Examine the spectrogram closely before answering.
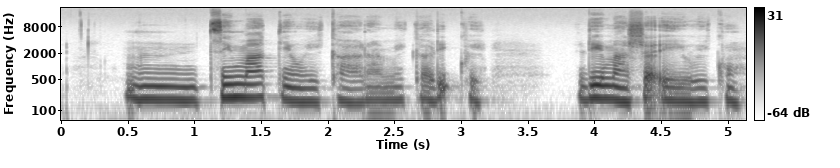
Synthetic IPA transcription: t͡sĩ˦mã˦t̪ĩ˧ũ˧i˧ka˨ɾã˧mĩ˧˦ka˧ɾi˦ʔkʰʷi˧ | ɾi˦mã˧ʃa̰˦ʔe˧ju˧˨i˧kʰũ˧

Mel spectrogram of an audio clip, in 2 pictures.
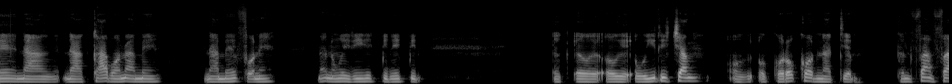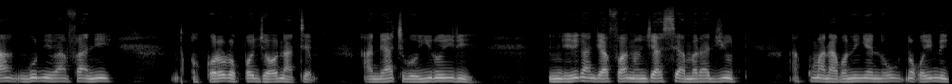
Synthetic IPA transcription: e˨na˨na˨ka˦˨bo˨na˨me˨ | na˨me˨m̩˦fo˨ne˦ | a˨˦no˨ŋe˨ɾi˦e˦k͡pi˨ne˦k͡pi˦n˨ | o˨ji˦ɾi˦t͡ʃa˦ŋ˨ | o̰˨ko˨ɾo˦ko˦tna˨te˨m | kɨ˨nm̩˦fa˦ɱ̩˨fa˦ŋ̩˦ɡu˦ti˨˦ba˦ɱ̩˦fa˦˨ni˦ | o̰˨ko˨ɾo˦ɾo˨k͡po˦d͡ʒo˨˦na˨te˨m | a̰˨ne˨a˦t͡ʃi˨bo˨ji˦ɾo˦ji˦ɾi˨˦ | e˨ɾi˦ka˨n̩˦d͡ʒi˦a˨fa˦no˨n̩˦d͡ʒi˦a˦se˦a˨ma˦ɾa˦d͡ʒu˦d̚ | a̰˨ku˦ma˨na˨bo˨ni˦ɲe˦no˦no˨ko˨ji˦me˨

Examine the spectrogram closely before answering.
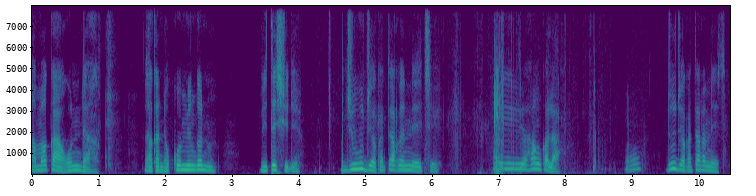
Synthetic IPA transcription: a˨mːa˦ka˨ɣu˦n˦da˨ | za˨ka˨nda˨ko˦mi˦ŋɡa˦nu˨m | vi˨ta˦ʃi˦˨ɗe˨ | d͡ʒu˦d͡ʒa˨ka˨ta˦ɣi˦nːe˨t͡ʃe˨ | a̰˦jɦa˦ŋka˨la̰˨˦ | d͡ʒu˦d͡ʒa˨ka˨ta˦ɣi˦nːe˨t͡ʃe̥˨

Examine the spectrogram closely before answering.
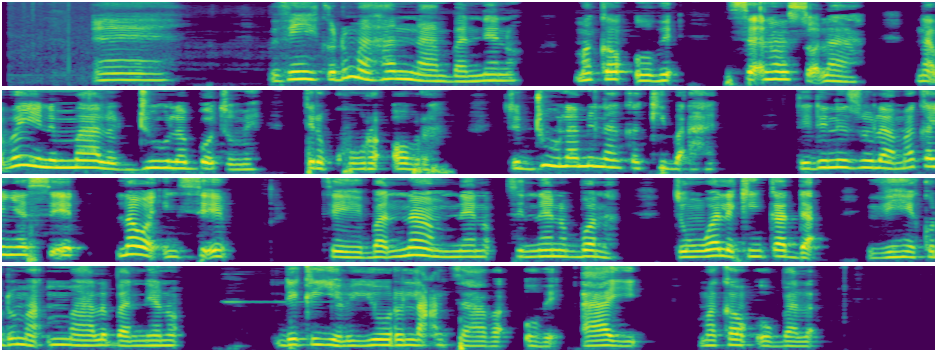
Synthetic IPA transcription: ɛ˦˨ | vɪ̃˦hɪ˦˨kʊ˨dʊ˦ma˨ɦa˦nː˦aː˨mba˨nɛ˦nɔ˦ | mã˦ka˦o˨be˦ | sɛ˦ʔla˦n̩˦sɔ̰˨la˦˨ | na̰˨ʔba˦jɪ˦nɪ˦maː˦lɪ˨duː˦hu˦la˦bo˦tʊ˨mɛ˦ | tɪ˦ɾɪ˨kʰʊː˦ɾa˦ʔɔ˦bɾa˨ | tɪ˨duː˦hla˦mɪ˦na˦ŋka˨ki˦ba˨ʔa˨hɪ˦ | tɪ˨dɪ˦nɪ˦zuː˦la˦˨ma˦ka˦ɲɛ˦se˦ʔe˦ | la˦wa˨ʔɪ˨n˨se˦ʔe˦m | tɪ˨ba˨naː˦˨mnɛ˦nɔ˦tɪ˨nɛ˦nʊ˦bɔ˦na˨ | tɪ˨n˨˦wa˦lɪ˨kɪ˦ŋka˦da˨ | vɪ˦hɪ˦kʊ˨dʊ˦ma˨m̩˦maː˨lɪ˦ba˨nɛ˦nɔ˦ | dɪ˦kɪ˦jɛ˨lɪ˨joː˦ɾɪ˦la̰˦ʔɪ̰˦ntaː˦ba˨o˨bɛ˨aː˨˦jɪ˦ | ma˦ka˦ŋo˨ba˦la˦

